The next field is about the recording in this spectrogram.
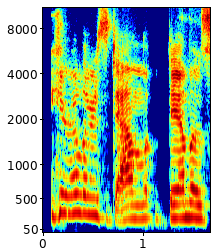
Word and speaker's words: Ehlers-Danlos: And that is, and I was confessing to Dr. Mack that I've never pronounced this correctly in my entire professional career. She coached me. Let's see how we do. Ehlers-Danlos syndrome.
